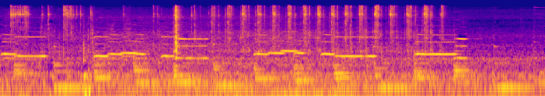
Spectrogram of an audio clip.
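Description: Background music: a simple melody of short stepped notes over a low bass line, with light, evenly spaced ticking through the middle. One sharp click stands out about two and a half seconds in.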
